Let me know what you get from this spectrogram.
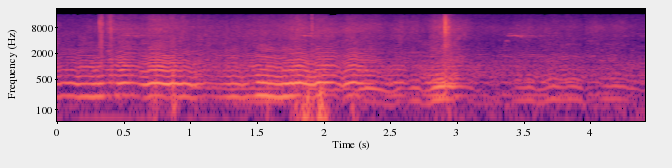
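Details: Loud, close bumblebee buzz from bees nesting in a house roof, a low humming drone that swells and dips in pitch as they fly, with a few clicks and bumps.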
